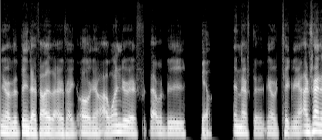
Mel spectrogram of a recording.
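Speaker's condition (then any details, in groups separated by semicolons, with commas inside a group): Cerebral palsy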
